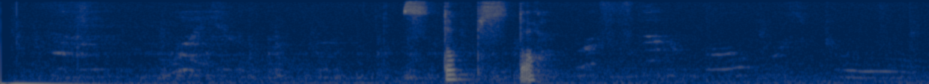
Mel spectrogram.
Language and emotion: Russian, neutral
